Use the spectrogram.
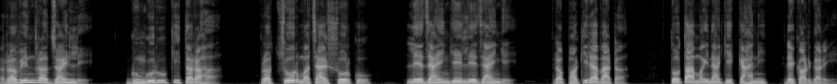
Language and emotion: Nepali, neutral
